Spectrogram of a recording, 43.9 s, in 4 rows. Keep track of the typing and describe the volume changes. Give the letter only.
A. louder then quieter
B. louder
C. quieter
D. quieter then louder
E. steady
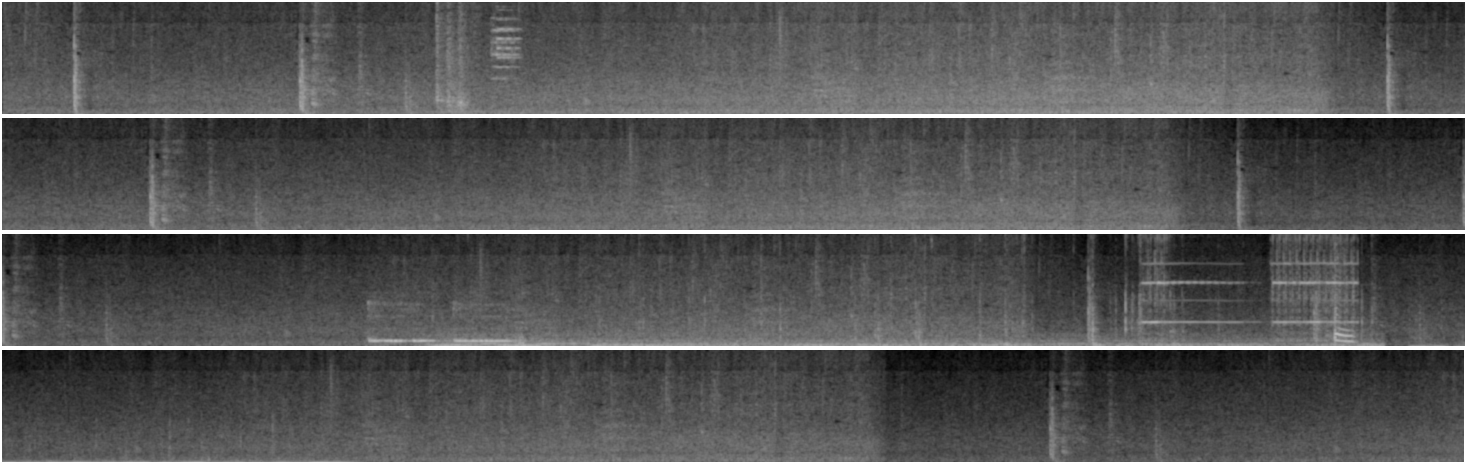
C.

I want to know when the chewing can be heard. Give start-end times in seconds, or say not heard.
not heard.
